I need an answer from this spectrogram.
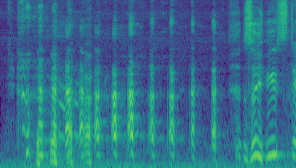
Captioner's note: ^laughter^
